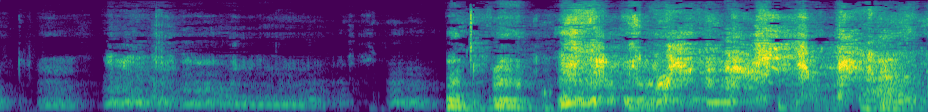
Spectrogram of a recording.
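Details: Fight between a black dog and a white dog: a low rumbling growl turns into loud, harsh, rapid snarling and yelping, dense and continuous through the second half.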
